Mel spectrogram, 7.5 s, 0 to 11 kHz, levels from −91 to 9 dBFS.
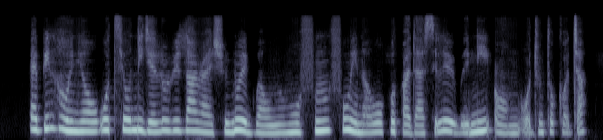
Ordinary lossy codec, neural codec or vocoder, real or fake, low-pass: none; codec, 16 kHz, 0.5 kbps, X-Codec, HuBERT features, trained on LibriSpeech; fake; 7.2 kHz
